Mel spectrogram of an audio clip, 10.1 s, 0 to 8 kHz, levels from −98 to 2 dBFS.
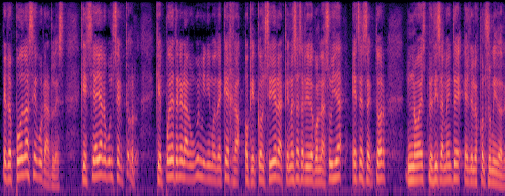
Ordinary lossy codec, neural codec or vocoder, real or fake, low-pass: none; codec, 16 kHz, 2 kbps, FunCodec, trained on LibriTTS, 25 frames a second; fake; none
